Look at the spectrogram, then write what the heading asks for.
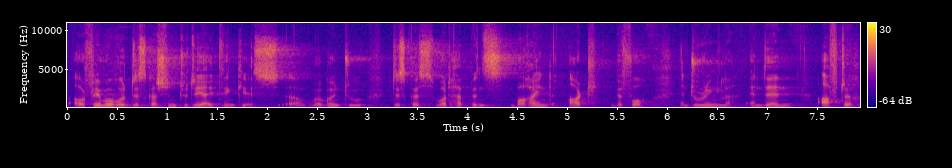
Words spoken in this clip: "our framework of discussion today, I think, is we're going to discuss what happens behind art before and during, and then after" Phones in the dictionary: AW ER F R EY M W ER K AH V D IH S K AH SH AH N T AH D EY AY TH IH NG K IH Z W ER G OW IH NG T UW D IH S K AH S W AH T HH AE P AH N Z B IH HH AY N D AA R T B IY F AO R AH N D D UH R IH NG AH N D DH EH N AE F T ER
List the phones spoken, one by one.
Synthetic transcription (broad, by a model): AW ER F EY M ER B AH D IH S K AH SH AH N T AH D EY AY T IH NG K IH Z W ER G OW IH NG T UW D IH S K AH S W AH T HH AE P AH N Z B IH HH AY N D AA R T B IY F AO R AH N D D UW R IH NG AH N D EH N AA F T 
